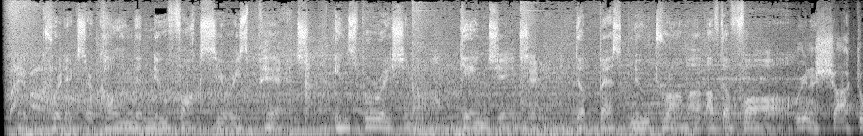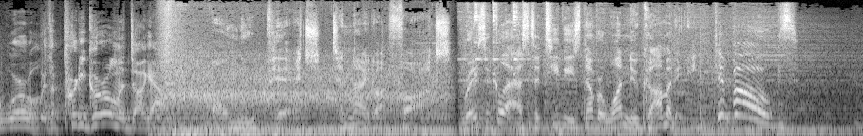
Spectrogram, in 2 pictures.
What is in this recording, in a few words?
Promo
